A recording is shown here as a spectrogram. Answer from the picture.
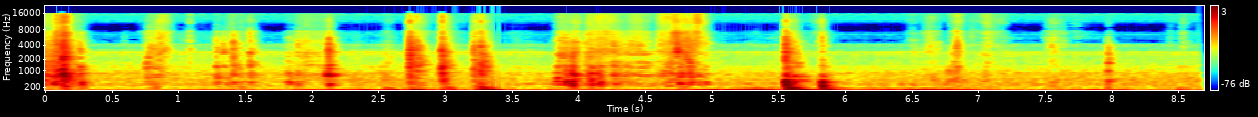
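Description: Cardboard product box being handled and opened: scattered clicks, taps and scrapes of the box flap and packaging, with low bumps of handling and a louder bump about three seconds in.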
